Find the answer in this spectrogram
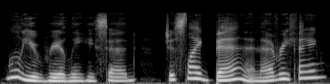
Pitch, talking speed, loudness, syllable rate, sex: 210 Hz, 165 wpm, -17 LUFS, 4.8 syllables/s, female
